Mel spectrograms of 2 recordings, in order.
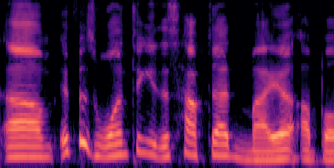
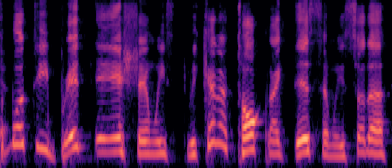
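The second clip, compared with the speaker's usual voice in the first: exaggerated cockney caricature, pitched up; mock the film's parents in a hammy cockney accent; cartoonish cockney; 7 semitones higher than usual. Reviewer mocking Matilda's parents, cartoonish cockney caricature. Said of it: "kinda cartoonish, cockney".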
